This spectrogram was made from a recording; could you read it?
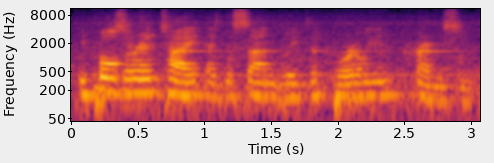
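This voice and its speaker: A man's voice: on the high side, normal speed, a little mellow. A man reading scripted stage directions as narrator at a live table read, recorded from a distance with some noise.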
